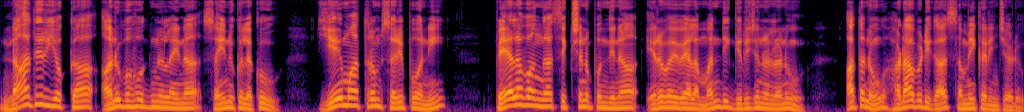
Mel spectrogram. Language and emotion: Telugu, neutral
